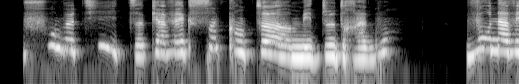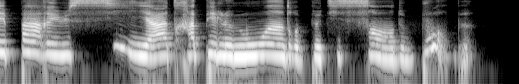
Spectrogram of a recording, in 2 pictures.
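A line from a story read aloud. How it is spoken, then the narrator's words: Hissed. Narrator (French): siffla Voldemort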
